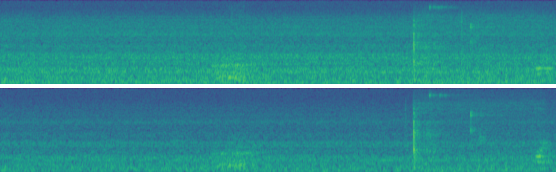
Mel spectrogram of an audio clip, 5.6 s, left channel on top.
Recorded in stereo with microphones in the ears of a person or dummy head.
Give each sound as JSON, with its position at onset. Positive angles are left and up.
{"t": 2.1, "sound": "a zipper", "side_deg": 75, "distance_m": 8.0}
{"t": 4.1, "sound": "a running tap", "side_deg": -25, "distance_m": 2.5}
